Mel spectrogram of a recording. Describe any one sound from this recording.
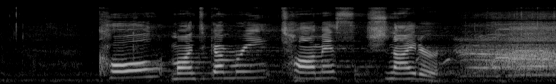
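A man announces a name through a loudspeaker in a large echoing hall.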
